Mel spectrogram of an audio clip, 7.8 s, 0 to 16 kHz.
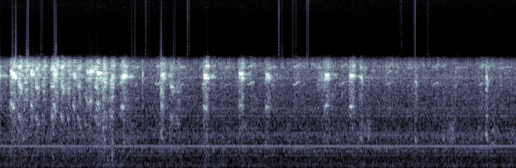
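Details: Helmeted guineafowl at Gowrie dam waterhole, Djuma Game Reserve, Sabi Sand, South Africa, 29 June 2021 at 17:28, with impalas present: harsh, scratchy clucks in an irregular series over a steady low hum.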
